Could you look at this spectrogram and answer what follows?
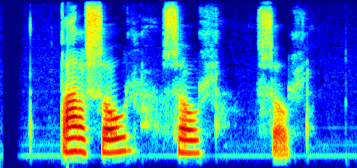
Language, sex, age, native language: Icelandic, female, 30-39, Icelandic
